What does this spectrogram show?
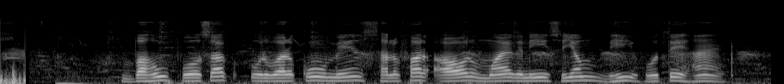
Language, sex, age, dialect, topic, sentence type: Hindi, male, 25-30, Awadhi Bundeli, agriculture, statement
